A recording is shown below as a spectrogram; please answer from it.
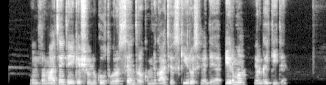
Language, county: Lithuanian, Panevėžys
